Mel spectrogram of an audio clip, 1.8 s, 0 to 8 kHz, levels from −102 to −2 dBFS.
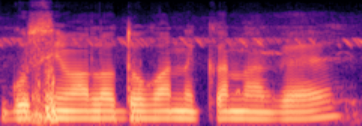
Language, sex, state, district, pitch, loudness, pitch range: Chakma, male, Tripura, Dhalai, 125 Hz, -15 LUFS, 125-130 Hz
